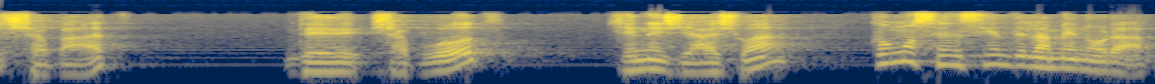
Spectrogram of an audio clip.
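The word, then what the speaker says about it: יהושע: Y se escribe Yod, Hei, Bab, Shin, Haim. Y se pronuncia Yahshua.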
